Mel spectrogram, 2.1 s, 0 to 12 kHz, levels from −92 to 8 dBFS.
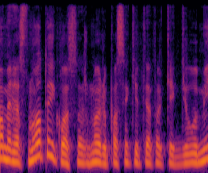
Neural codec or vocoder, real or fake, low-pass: vocoder, 44.1 kHz, 128 mel bands, Pupu-Vocoder; fake; 10.8 kHz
